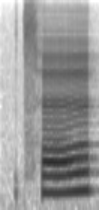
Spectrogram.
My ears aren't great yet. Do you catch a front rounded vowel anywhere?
no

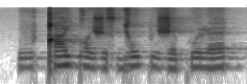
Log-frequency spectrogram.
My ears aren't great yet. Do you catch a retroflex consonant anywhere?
yes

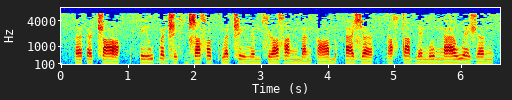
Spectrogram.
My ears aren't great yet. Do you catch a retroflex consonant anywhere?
yes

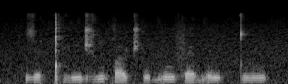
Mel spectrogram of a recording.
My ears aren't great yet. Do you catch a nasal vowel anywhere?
no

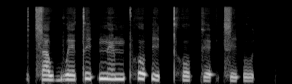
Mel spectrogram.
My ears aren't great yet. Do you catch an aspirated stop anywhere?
yes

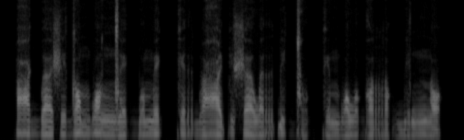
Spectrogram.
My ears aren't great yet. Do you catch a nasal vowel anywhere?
no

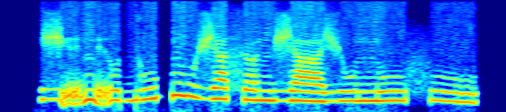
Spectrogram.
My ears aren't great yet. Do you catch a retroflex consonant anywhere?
no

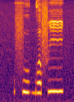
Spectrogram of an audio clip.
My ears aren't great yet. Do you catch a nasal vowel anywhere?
no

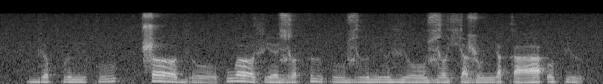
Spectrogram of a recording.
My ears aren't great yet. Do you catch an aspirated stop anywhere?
no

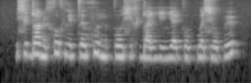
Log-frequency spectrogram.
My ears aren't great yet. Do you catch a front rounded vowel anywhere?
yes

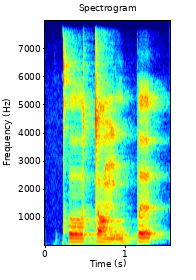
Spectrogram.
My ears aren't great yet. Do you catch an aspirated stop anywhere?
yes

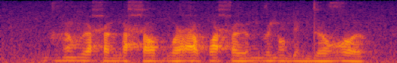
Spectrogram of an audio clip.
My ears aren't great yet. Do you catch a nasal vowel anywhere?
yes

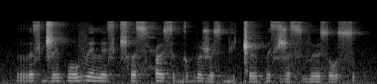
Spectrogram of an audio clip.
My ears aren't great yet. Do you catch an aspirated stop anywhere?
yes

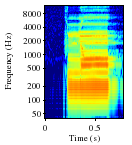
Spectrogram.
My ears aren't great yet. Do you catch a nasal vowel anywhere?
yes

